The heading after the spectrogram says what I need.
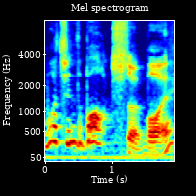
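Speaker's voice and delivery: put-on high falsetto. Retelling your interview, quote the woman who interviewed you in a high falsetto voice. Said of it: "she spoke in this high falsetto voice".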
